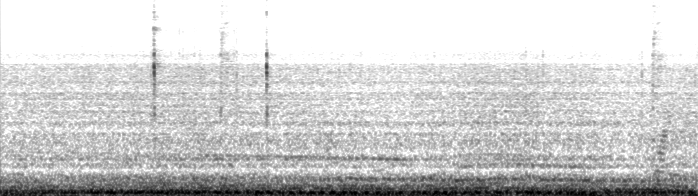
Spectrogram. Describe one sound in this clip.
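A bus engine idles with a deep, steady rumble close by.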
